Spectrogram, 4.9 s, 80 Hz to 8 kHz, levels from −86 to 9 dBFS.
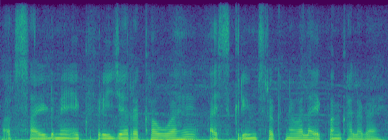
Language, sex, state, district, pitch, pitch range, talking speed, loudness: Hindi, male, Uttar Pradesh, Lucknow, 105 Hz, 100-115 Hz, 185 wpm, -15 LUFS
